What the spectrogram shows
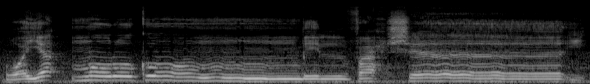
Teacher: فا حا زبر فح شین الف مد زبر شا، پانچ الف کے برابر لمبا کر سکتے ہیں ہم شین کو. حمزہ زیر ای.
